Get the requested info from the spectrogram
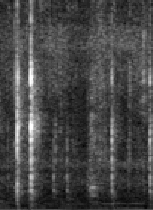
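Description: A few small, sharp plastic clicks and taps as hands handle wires and parts on a plastic RC car chassis, two close together early and a couple more about a second and a half in, over a steady low hum.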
